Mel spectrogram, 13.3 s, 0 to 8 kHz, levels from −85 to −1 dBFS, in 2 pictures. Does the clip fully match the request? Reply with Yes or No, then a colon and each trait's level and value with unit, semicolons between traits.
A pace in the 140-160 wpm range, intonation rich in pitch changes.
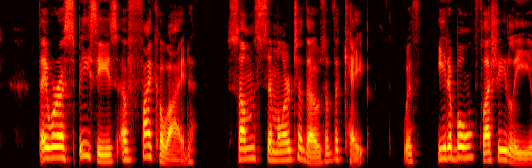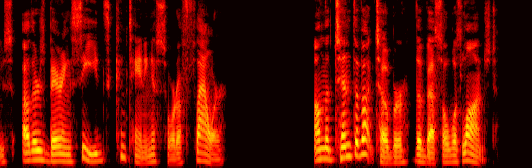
Yes: average, 155 wpm; wide, 7.6 semitones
